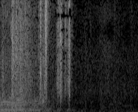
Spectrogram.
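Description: A metal door swings open.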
